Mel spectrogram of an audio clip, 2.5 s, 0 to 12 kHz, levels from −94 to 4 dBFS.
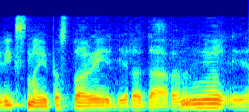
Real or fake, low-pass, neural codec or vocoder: fake; 7.2 kHz; codec, 16 kHz, 1.1 kbps, Voila-Tokenizer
